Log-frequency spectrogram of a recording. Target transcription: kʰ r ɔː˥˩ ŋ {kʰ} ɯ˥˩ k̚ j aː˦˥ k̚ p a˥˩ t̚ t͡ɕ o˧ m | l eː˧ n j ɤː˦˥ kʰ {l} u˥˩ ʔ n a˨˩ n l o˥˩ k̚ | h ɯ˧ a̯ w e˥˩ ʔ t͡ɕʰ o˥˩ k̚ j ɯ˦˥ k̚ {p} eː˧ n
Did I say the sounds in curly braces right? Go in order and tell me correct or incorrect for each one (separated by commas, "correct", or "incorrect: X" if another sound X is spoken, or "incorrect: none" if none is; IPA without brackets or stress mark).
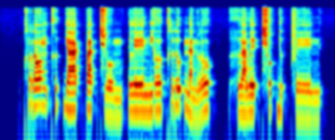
correct, incorrect: r, incorrect: f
